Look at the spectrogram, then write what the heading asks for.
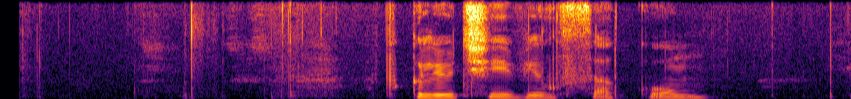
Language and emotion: Russian, neutral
